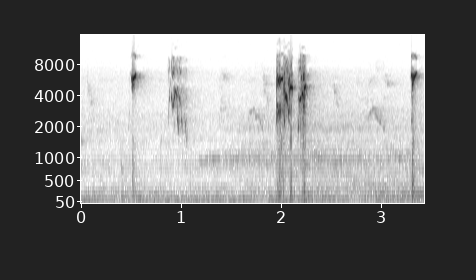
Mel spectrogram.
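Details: Lovebird lure call for young birds under five months: a handful of separate high, sharp chirps and a raspy double note, with a faint steady hum beneath.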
